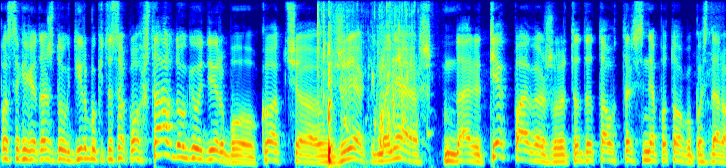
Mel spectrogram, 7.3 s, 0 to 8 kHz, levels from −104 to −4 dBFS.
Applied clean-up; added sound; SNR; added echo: none; Water / Splash, splatter; -3 dB; none.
